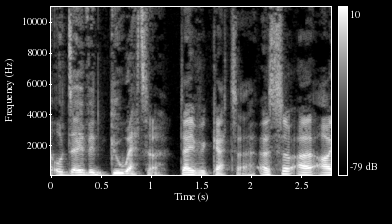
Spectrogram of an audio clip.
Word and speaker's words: Guetta: well I was gonna say you look more david guetta than robot later no know is who's david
